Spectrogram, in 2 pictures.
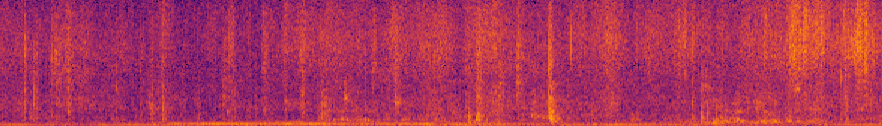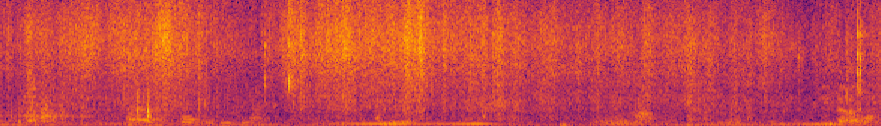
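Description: A frame knocks and rustles as it is handled.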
